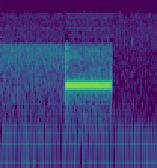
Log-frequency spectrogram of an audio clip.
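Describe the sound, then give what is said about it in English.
A single steady electronic answering machine beep, clear and fairly loud, lasting under half a second before cutting off into near silence with faint line hiss around it. “Please leave your name and message after the beep.”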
